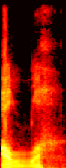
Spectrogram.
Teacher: lafaz Allah dibaca tafkhim, tebal, berbunyi Allah. Jadi kalau mengungkapkan ini seperti ada W-nya ya.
